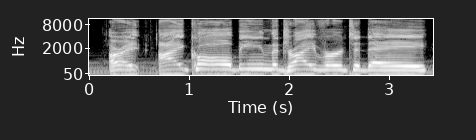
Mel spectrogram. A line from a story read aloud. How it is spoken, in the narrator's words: shouted Neil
